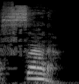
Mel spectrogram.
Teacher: La palabra Sara, la sílaba tónica es sa. Última sílaba hará, penúltima sílaba sa.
